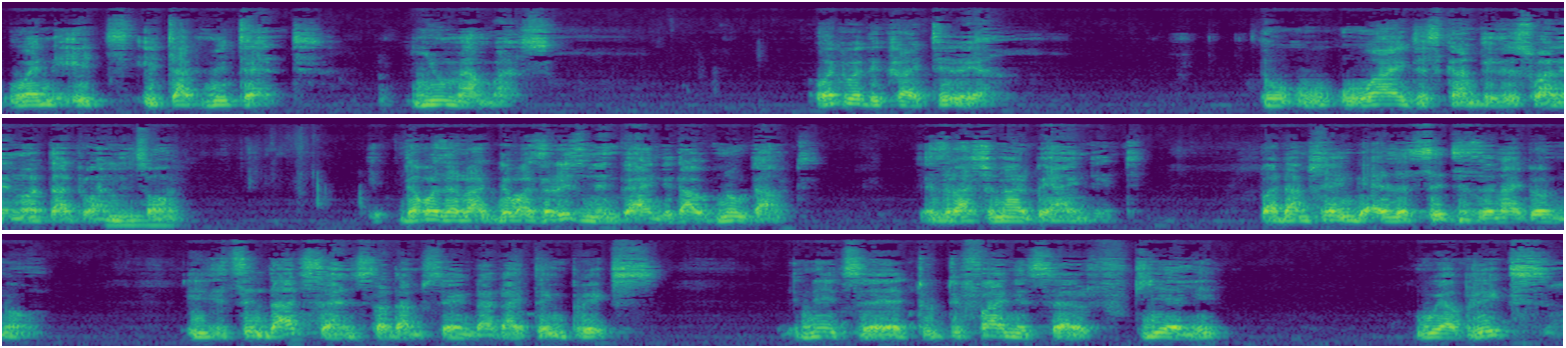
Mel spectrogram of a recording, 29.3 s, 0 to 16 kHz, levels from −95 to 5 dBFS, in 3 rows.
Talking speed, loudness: 135 wpm, -21 LUFS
